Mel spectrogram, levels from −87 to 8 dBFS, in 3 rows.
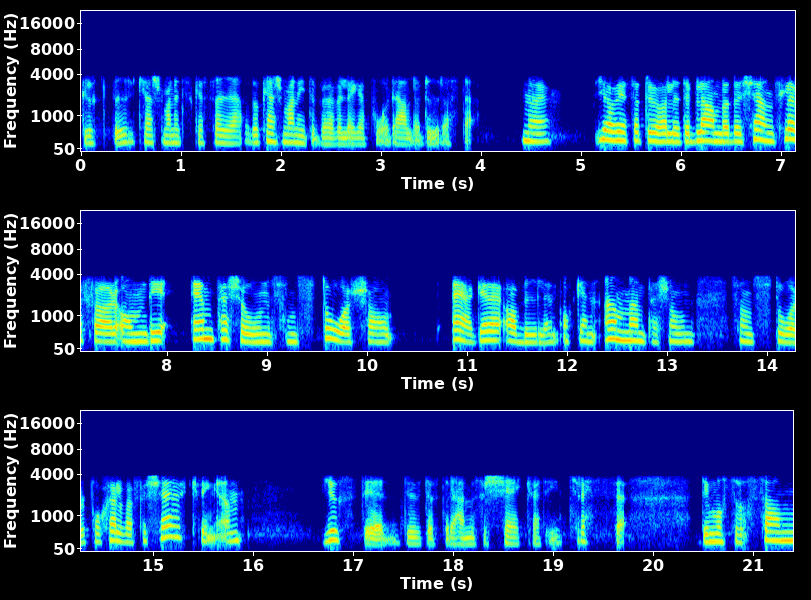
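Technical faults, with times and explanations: Throughout, G.729 codec. The speech is squeezed into a telephone band of roughly 250 Hz to 3.7 kHz, with nothing above. At 8 kbit/s the codec rebuilds each frame from a filter, a pitch guess and a few pulses. Its damage is plainly audible as a rough, synthetic edge.
19.00 to 19.09 s and 20.89 to 20.96 s, VoIP packet loss concealed by the speech codec. The first comes right after "det här med försäkrat". Each gap points to two lost packets, about 40 ms of audio. The decoder repeats its last pitch and filter at falling gain, so the sound smears into a brief fading tone or noise. It recovers only gradually afterwards.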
